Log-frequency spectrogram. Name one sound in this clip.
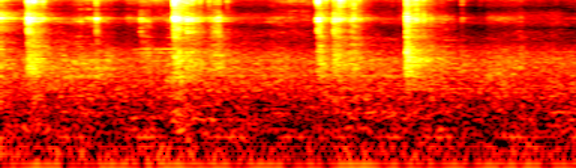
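A wire basket rattles and scrapes against a hard floor.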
